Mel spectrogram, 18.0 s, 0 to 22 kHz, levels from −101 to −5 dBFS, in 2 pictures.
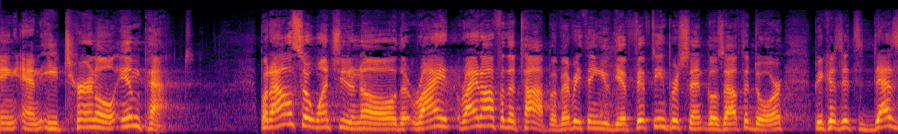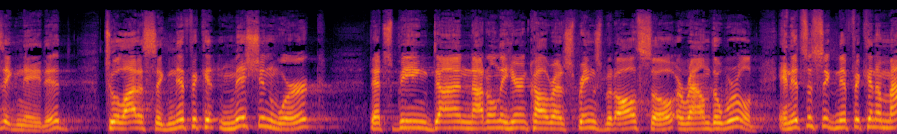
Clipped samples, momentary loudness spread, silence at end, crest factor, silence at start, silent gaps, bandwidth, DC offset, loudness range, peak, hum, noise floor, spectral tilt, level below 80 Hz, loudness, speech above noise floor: under 0.1%; 5 LU; 0 s; 18 dB; 0 s; none; 16 kHz; under 0.1%; 2 LU; -6 dBFS; none; -61 dBFS; -4 dB/octave; -70 dBFS; -25 LUFS; 36 dB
